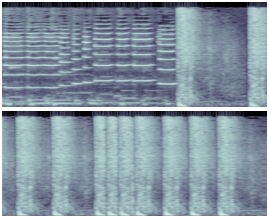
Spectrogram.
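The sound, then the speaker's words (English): A gunshot sound effect: a short melodic tone sequence gives way to many loud, sharp blasts with brief decaying tails, firing in an uneven, quickening series. “That is some high-quality sound effects right there. Yeah. That was very convincing gun sound effect.”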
